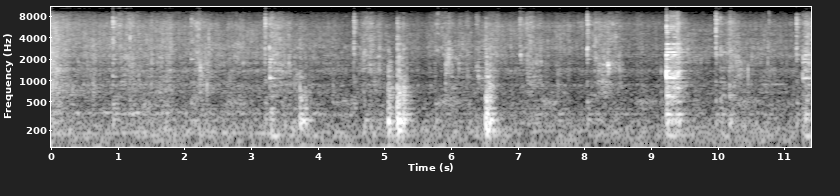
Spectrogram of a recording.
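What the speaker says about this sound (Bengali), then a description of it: "সুন্দর করে নেড়ে ছেড়ে মিশিয়ে নিলাম।" Prawn curry with yogurt, salt and sugar is stirred in a hot pan, a steady sizzle broken by repeated scraping strokes of a spoon, close and continuous.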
